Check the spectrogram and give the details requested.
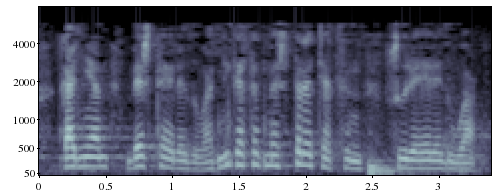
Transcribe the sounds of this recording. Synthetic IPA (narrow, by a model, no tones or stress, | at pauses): ɡ̥aɲe̞ambe̞st̪eeɾe̞ðuβat̪nikeset̪me̞st̪ɾet͡ʃat͡se̞nsuɾe̞ːɾe̞ðua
